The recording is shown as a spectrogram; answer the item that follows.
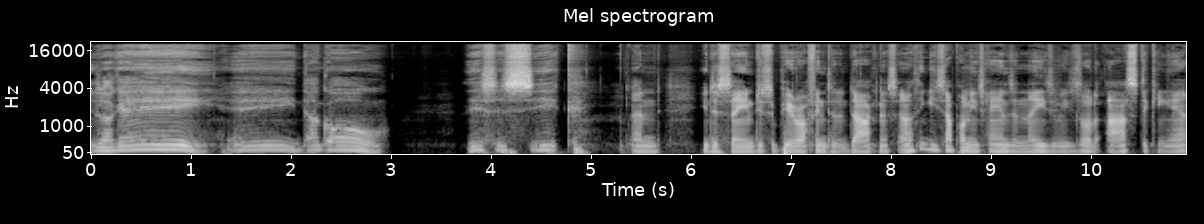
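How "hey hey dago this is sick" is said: put-on thick Greek accent, high pitch, very slow pace. Retelling Cobra calling back from inside the tunnel, imitating his strong Greek accent. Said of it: "with this strong Greek accent".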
